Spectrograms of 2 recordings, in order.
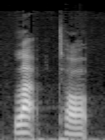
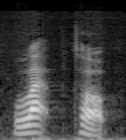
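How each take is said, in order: No difference in how they are said.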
